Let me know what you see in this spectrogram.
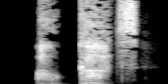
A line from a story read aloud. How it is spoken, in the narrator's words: she whispered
